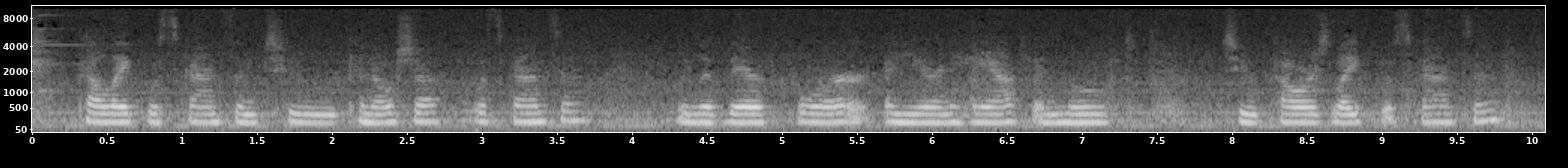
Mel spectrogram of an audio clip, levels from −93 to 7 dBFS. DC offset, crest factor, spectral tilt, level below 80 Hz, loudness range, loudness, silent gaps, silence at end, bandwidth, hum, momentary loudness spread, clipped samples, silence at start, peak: 0.2%; 16 dB; -9.5 dB/octave; -46 dBFS; 3 LU; -18 LUFS; none; 0 s; 7.4 kHz; none; 10 LU; under 0.1%; 0 s; -2 dBFS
